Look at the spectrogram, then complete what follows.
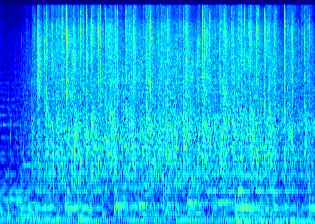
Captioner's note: applause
